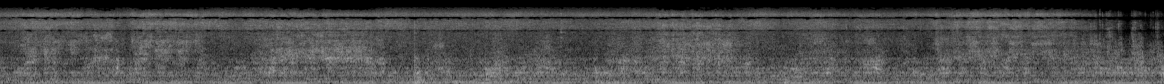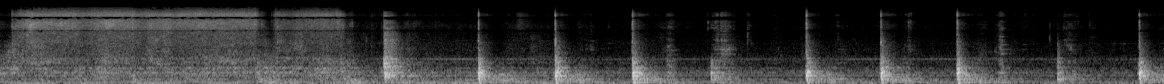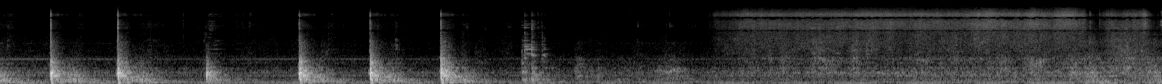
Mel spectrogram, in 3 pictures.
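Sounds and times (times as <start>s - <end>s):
steady hiss: 30.4s - 34.9s.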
